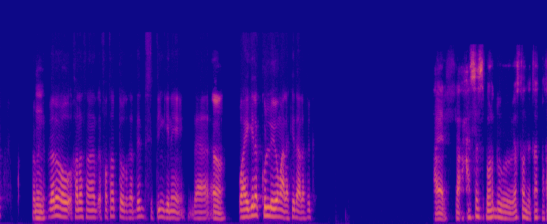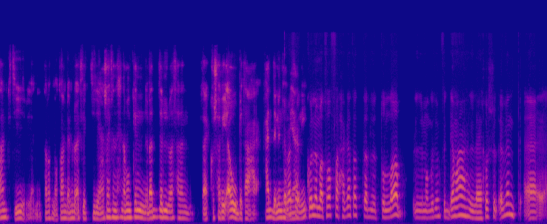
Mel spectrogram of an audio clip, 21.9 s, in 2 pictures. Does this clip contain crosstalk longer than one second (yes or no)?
no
